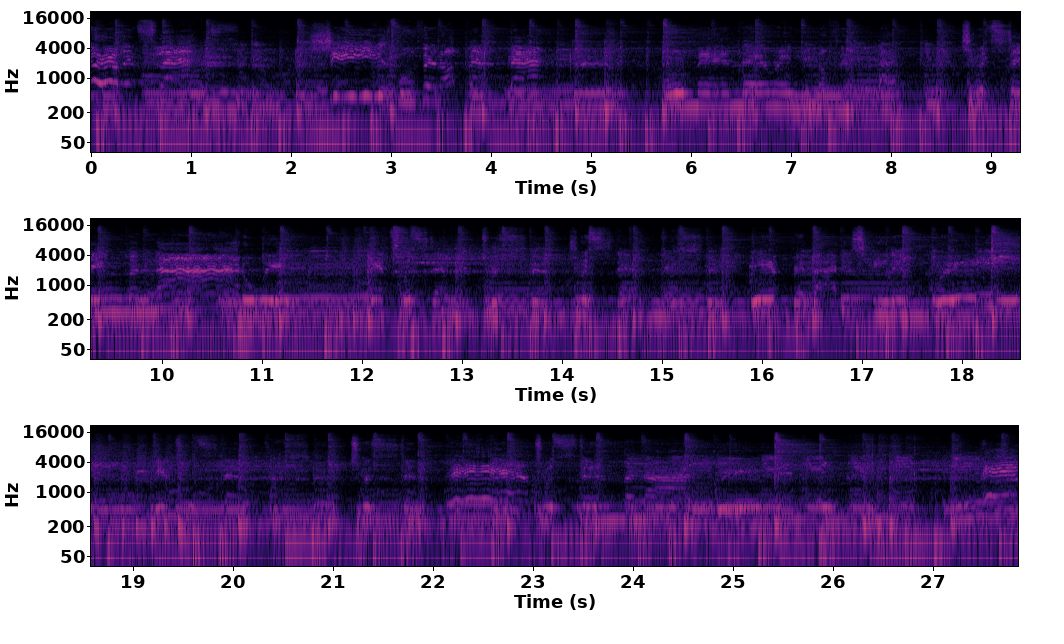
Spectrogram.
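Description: Live R&B band playing an upbeat song, a woman singing lead with vibrato over electric guitar, bass and drums.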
